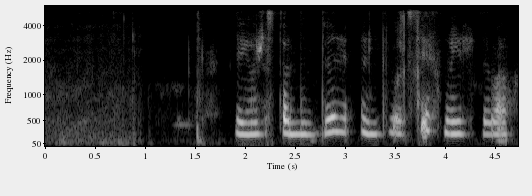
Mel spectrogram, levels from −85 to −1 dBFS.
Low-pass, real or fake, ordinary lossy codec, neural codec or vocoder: 5.4 kHz; fake; none; codec, 24 kHz, 3 kbps, HILCodec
